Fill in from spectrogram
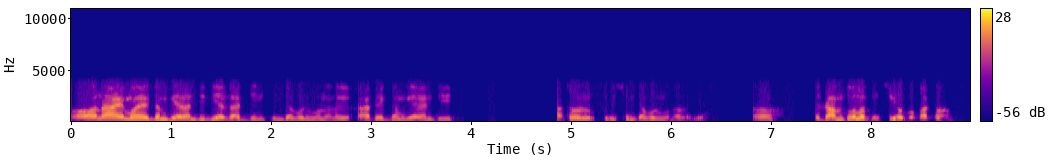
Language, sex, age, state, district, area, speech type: Assamese, male, 60+, Assam, Udalguri, rural, conversation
